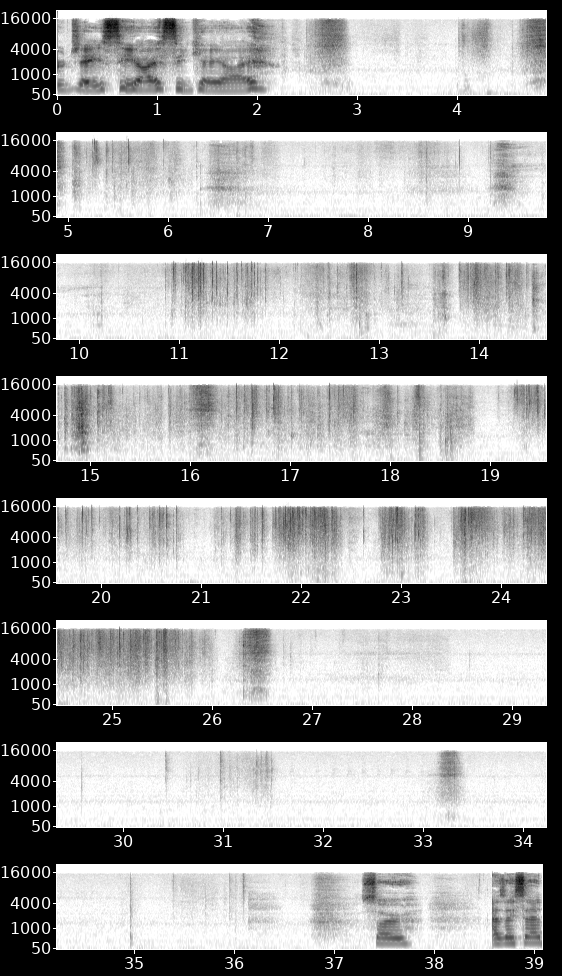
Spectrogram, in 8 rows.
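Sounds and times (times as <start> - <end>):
packaging crinkling and tearing: 5.0 - 6.2, 10.8 - 26.1, 30.6 - 31.6.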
